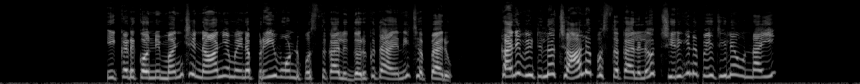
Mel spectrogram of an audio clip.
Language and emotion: Telugu, angry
